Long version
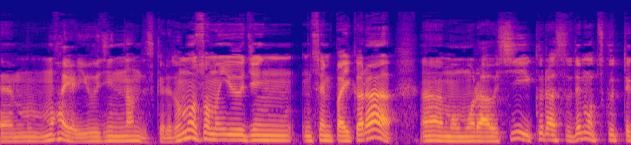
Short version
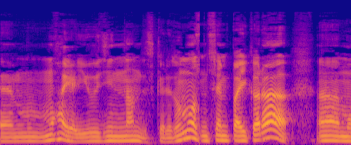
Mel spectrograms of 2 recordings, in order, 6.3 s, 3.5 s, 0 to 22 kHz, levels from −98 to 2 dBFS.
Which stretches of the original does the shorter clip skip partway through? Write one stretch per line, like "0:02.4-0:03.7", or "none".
0:02.0-0:03.0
